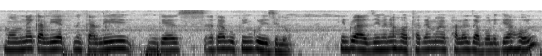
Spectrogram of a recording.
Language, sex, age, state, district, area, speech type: Assamese, female, 45-60, Assam, Jorhat, urban, spontaneous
